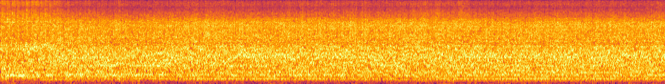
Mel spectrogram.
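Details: Troy-Bilt Horse XP riding mower with a new replacement engine, running, driving and cutting after a little trouble cranking. Smooth, steady drone at constant speed with no misses, knocks or surging; the engine runs normally.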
